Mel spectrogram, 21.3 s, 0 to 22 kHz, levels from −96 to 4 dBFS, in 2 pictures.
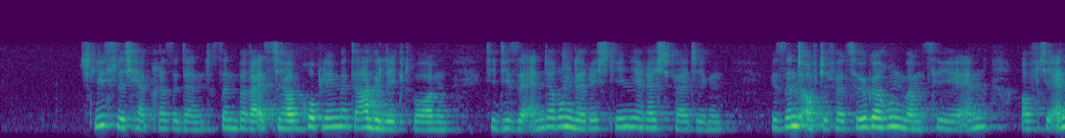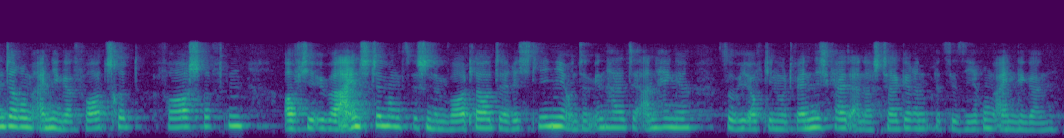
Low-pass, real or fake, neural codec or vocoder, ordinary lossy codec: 7.2 kHz; fake; vocoder, 22.05 kHz, 80 mel bands, WaveNeXt; none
